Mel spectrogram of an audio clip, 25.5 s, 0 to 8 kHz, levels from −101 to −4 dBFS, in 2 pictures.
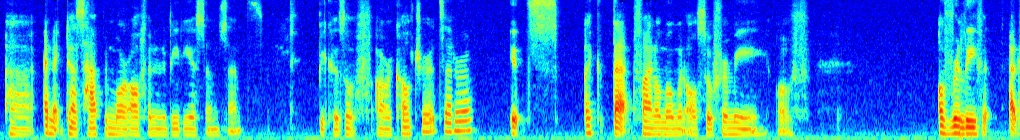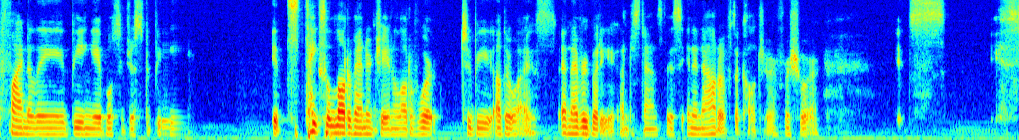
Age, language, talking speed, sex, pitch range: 20-39, English, 145 wpm, female, 125-145 Hz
